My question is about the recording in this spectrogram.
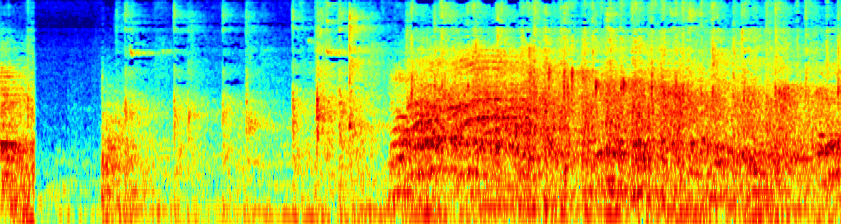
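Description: A table tennis ball clicking off bats and table in a quick rally for about three seconds. About four seconds in, a crowd of spectators breaks into loud, overlapping voices that carry on to the end.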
